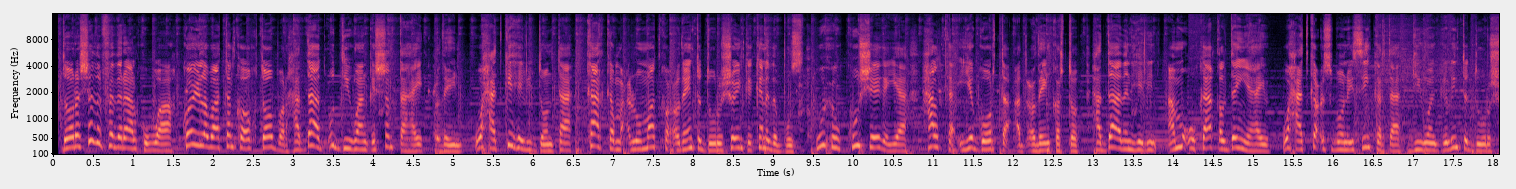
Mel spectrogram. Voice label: Somali, radio advert; Voter information Card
